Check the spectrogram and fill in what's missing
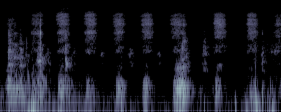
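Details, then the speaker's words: Dog reverse sneezing, an episode first seen at about two years old that sounds like choking: rapid, repeated loud snorting inhalations. "that's Judah making that noise when she first made that noise it scared the [ __ ] out of me she did it when she was like two years old and it just horrified me because it sounds like she's choking on something"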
